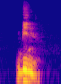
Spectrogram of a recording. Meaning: alternative spelling of bien (in the adverb sense "very" or in the interjection sense "well, ...")
- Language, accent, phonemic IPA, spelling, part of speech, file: French, France, /bɛ̃/, bin, adverb, LL-Q150 (fra)-bin.wav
